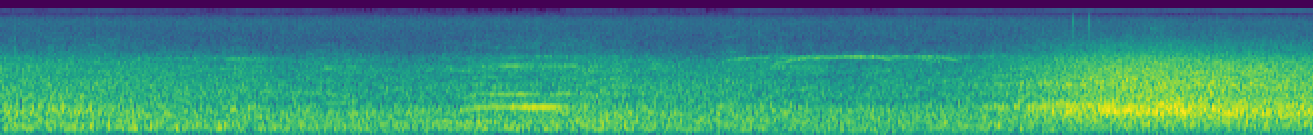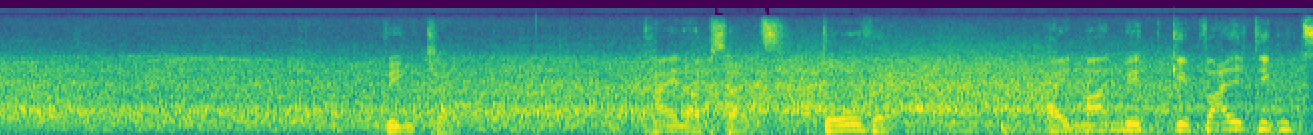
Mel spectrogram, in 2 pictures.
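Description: A large stadium crowd roars steadily, swelling louder after a foul.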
